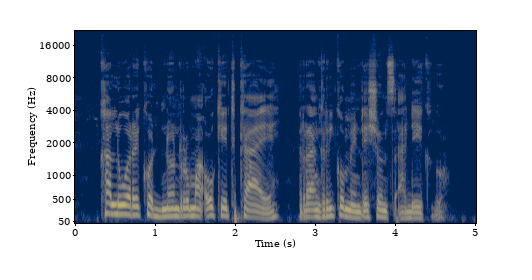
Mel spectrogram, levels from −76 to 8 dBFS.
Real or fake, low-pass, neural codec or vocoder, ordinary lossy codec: real; none; none; none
